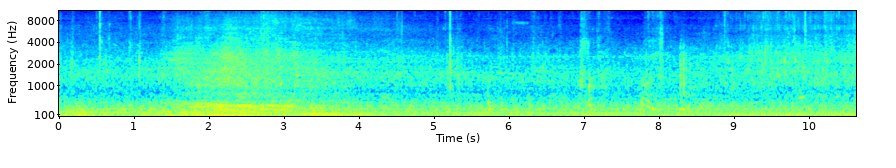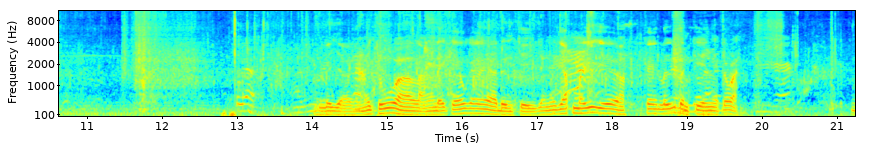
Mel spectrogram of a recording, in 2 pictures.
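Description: Water splashes as men wade in a pond.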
